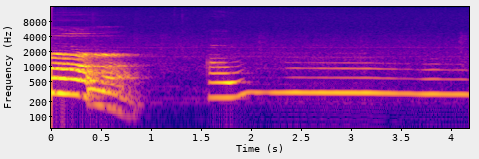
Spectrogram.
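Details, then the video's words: Pet dog howling on command on a couch: a short falling yelp-like howl, a pause, then a long steady low howl held for over two seconds. "Howling on the couch"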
